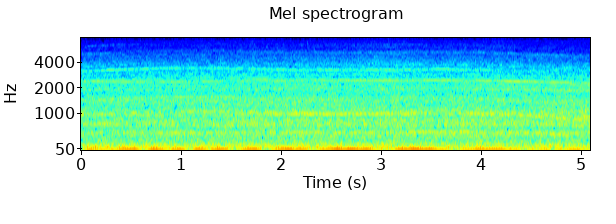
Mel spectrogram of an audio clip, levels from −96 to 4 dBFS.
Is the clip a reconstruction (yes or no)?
no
